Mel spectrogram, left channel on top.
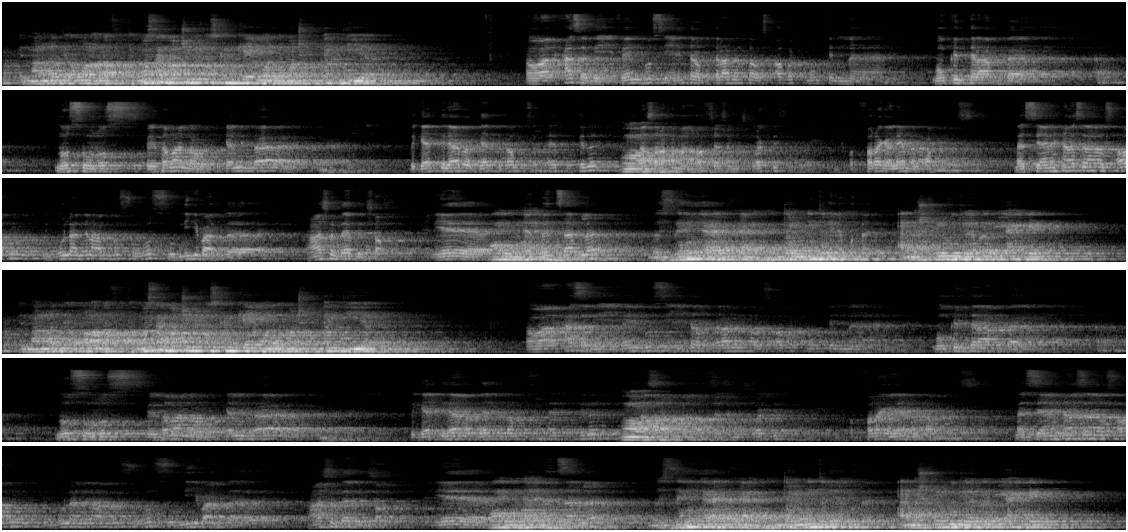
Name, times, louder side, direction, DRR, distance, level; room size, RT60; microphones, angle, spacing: voice 1, 0.2-3.7 17.4-17.7 27.3-27.9 28.9-31.0 31.4-32.8, equal, 10° right, -6 dB, 1.1 m, -16 dB
voice 2, 5.2-8.9 9.3-11.2 11.8-15.0 15.3-17.2 17.6-20.9 21.4-25.2 25.5-26.3 26.7-27.4 27.7-28.5 29.0-29.9 30.7-31.2 32.1-32.4, left 3 dB, 60° left, 1 dB, 0.4 m, -26 dB
5.2 x 4.4 x 5.5 m, 2.6 s
head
